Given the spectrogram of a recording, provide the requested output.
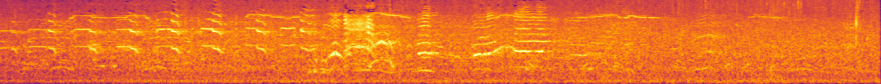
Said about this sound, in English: no wonder people have come in droves to enjoy a cloud-dappled afternoon at the beach in Bude, a seaside town in the northeast of Cornwall. Families build sandcastles, surfers head for the waves, and seagulls snatch chips from unsuspecting sunbathers.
